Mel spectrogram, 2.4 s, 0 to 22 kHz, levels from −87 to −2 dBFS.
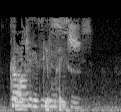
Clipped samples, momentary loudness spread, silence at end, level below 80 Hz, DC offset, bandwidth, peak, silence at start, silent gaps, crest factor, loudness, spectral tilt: under 0.1%; 22 LU; 0 s; -42 dBFS; under 0.1%; 11.5 kHz; -4 dBFS; 0 s; none; 16 dB; -20 LUFS; -4 dB/octave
